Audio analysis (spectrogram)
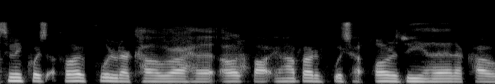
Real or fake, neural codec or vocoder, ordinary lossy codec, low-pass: fake; codec, 16 kHz, 1 kbps, X-Codec, WavLM features, trained on Multilingual LibriSpeech; none; 7.2 kHz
